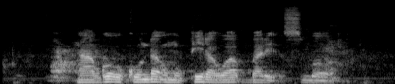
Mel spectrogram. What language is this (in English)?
Kinyarwanda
